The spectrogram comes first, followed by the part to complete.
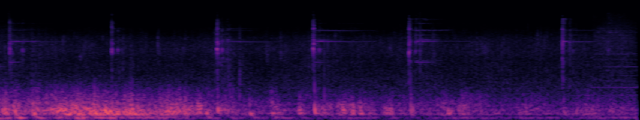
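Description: Rolling thunder over steady rain, loudest about a second in and slowly dying away, with a few sharp ticks scattered through.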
